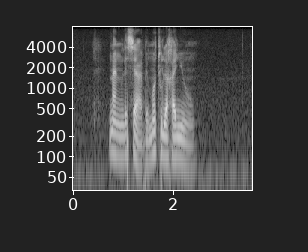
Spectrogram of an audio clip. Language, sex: Tswana, male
